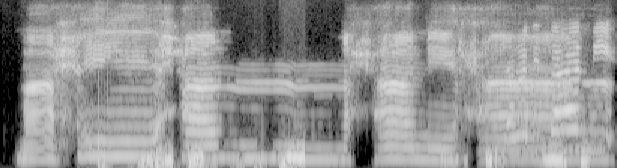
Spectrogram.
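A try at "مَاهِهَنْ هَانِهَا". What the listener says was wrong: Jangan ditahan, ini jangan ditahan. Izhar jelas ya artinya ya. Jangan mahihan.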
